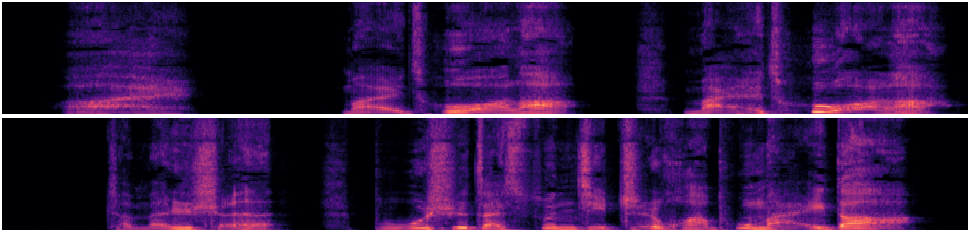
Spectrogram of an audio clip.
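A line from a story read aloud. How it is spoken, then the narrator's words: Worried sigh. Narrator (Chinese): 徐老道 皱着眉叹道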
